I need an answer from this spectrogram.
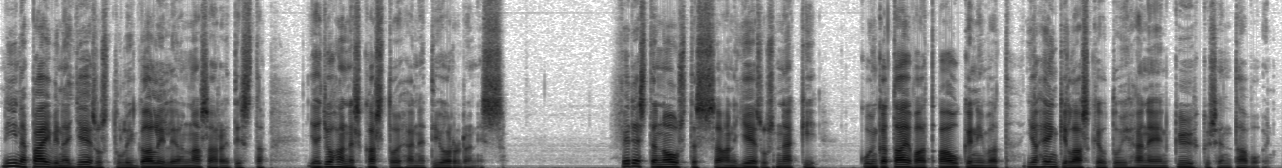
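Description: A man in a scripted scripture reading, narrating in a measured, steady manner. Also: mid-range voice, dry recording, studio quality. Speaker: scripture reader.

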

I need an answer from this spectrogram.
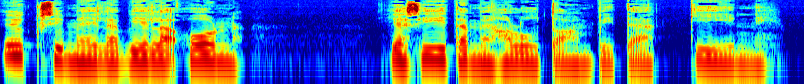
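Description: A reader voicing an old grieving man who speaks softly but firmly in an audiobook. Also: mid-range voice, dry recording, lightly acted. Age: older. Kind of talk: audiobook character voice.

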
